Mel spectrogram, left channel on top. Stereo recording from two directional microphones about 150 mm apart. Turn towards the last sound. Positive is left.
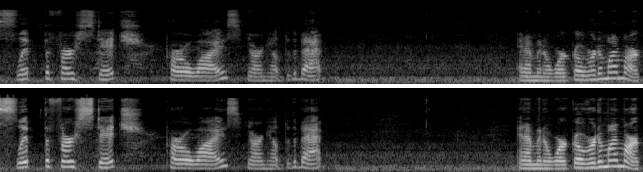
turn(degrees=-60)  # may be behind; listen again after turning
